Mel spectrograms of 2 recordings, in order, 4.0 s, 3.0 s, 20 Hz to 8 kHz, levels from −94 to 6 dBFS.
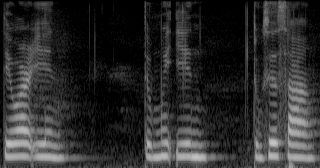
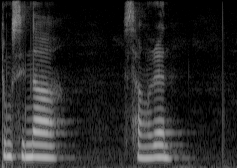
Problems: background sounds at intervals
